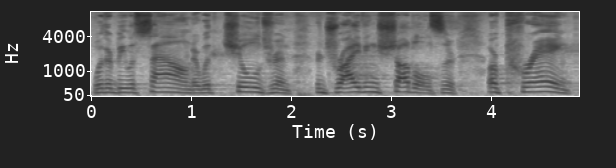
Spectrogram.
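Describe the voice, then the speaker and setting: A man preaching an earnest sermon as pastor in a church, swinging between lifted emphatic lines and hushed ones, then leading a prayer. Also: fairly high pitch, a little slow, long reverb tail, a little hiss or hum.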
